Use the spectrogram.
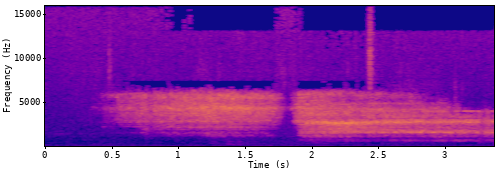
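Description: A long, audible deep breath close to the mic: an airy inhale lasting over a second, a brief pause, then an equally long, steady exhale, with no talking.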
